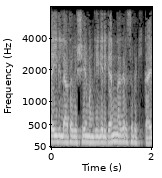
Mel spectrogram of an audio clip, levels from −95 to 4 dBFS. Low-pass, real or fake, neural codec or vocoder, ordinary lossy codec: 7.2 kHz; real; none; none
